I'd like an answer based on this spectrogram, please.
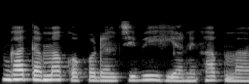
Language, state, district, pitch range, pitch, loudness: Idu Mishmi, Arunachal Pradesh, Lower Dibang Valley, 175-210 Hz, 185 Hz, -17 LUFS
